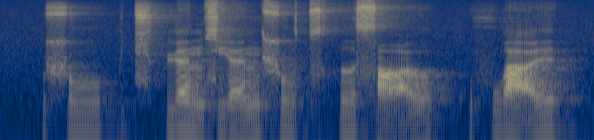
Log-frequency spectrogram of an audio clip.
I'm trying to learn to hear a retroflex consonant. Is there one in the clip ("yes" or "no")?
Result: yes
